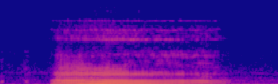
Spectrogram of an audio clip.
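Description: A single long, low, rumbling snore lasting under two seconds from a sleeping dog; snoring.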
